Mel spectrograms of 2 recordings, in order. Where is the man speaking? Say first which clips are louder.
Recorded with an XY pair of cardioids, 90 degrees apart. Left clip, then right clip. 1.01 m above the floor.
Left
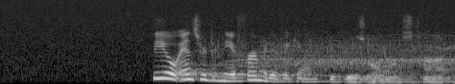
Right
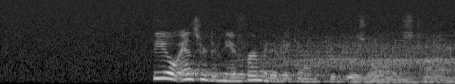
Left 3 dB; 60° left, 2.5 m.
